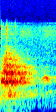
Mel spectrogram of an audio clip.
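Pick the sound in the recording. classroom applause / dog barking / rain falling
dog barking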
